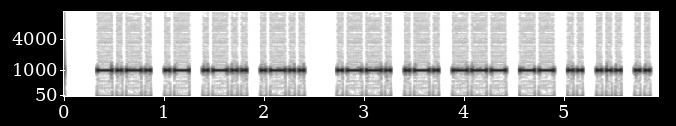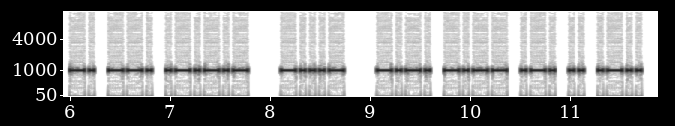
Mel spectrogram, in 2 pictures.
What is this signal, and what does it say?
Morse code, heard as a keyed tone, about 25 wpm, 1000 Hz. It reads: CALL PROMISING. <BT> CYRIL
